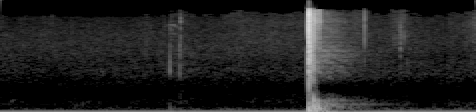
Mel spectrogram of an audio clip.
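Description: A single sharp knock about one and a half seconds in, over quiet room tone.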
